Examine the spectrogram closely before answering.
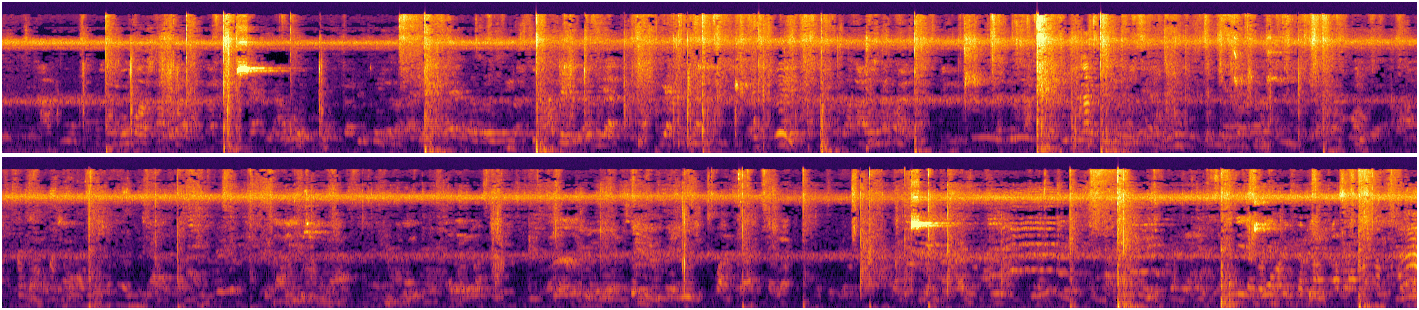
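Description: A volleyball is struck with sharp slaps outdoors.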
